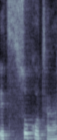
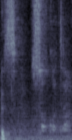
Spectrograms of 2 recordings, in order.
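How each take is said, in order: First: It is said aloud in a normal voice. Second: It is whispered.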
